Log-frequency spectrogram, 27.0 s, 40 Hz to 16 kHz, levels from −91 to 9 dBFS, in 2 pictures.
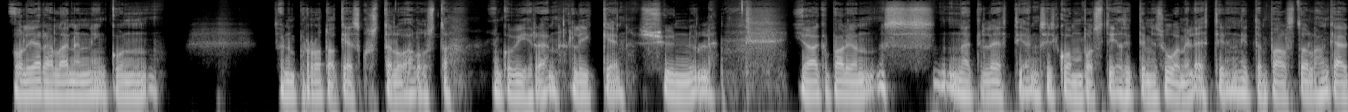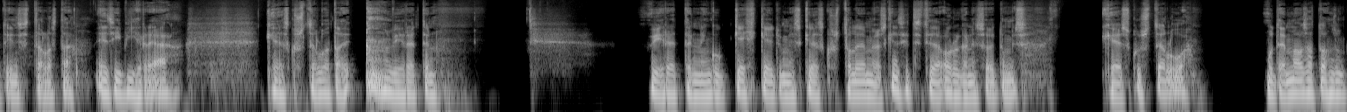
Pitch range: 100-115 Hz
